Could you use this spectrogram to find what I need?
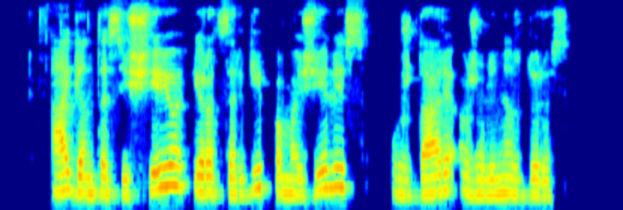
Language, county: Lithuanian, Šiauliai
